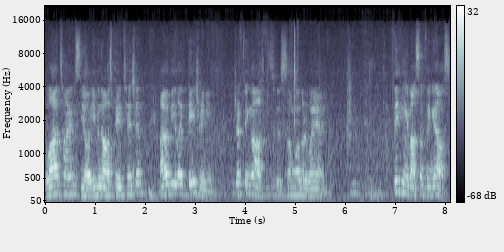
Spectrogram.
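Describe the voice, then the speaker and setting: A man's high-pitched voice at a fairly quick pace, ordinary pitch variation, audible room echo and noticeable background noise. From US, born in Taiwan, moved at age two. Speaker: workshop presenter, educator. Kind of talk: conference workshop presentation. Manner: halting, many fillers and restarts.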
